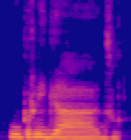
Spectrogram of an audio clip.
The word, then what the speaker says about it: obrigado: Et enfin, obrigado. C'est bien le A qui est intensifié.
